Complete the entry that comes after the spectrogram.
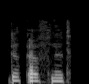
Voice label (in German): "geöffnet", German; adjectives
